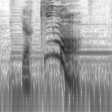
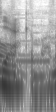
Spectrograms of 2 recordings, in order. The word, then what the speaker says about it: Yakima: A lot of people pronounce it Yakima. Yeah. That's not how you pronounce it. It's Yakima, not Yakima.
